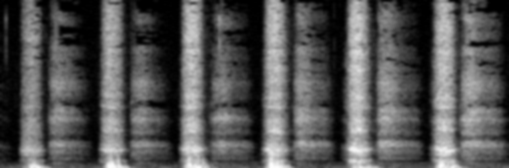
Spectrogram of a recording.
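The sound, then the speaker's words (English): Breathwork blow breath like blowing out a candle: six breathy, forceful exhales through the mouth in a steady, even rhythm, each a loud rush of air that quickly fades out. “So that blow breath is going to sound like this.”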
